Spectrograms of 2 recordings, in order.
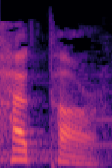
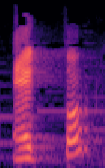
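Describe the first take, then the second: First: The H at the start is sounded. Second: The H at the start is silent. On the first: This is the English way of saying it. "Y en inglés Hector. ... pero aquí sí habla" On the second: This is the Spanish way of saying it. "En México la H es muda"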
